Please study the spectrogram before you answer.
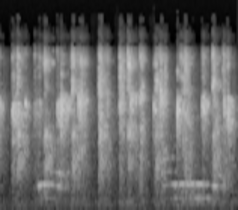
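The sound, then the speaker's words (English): Steady, rapid clapping during a sermon that keeps going for several seconds, bright, sharp claps overlapping in a loud continuous patter, with a faint sustained tone or voice underneath. “I can clap. I don't know who's clapping, but go ahead.”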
